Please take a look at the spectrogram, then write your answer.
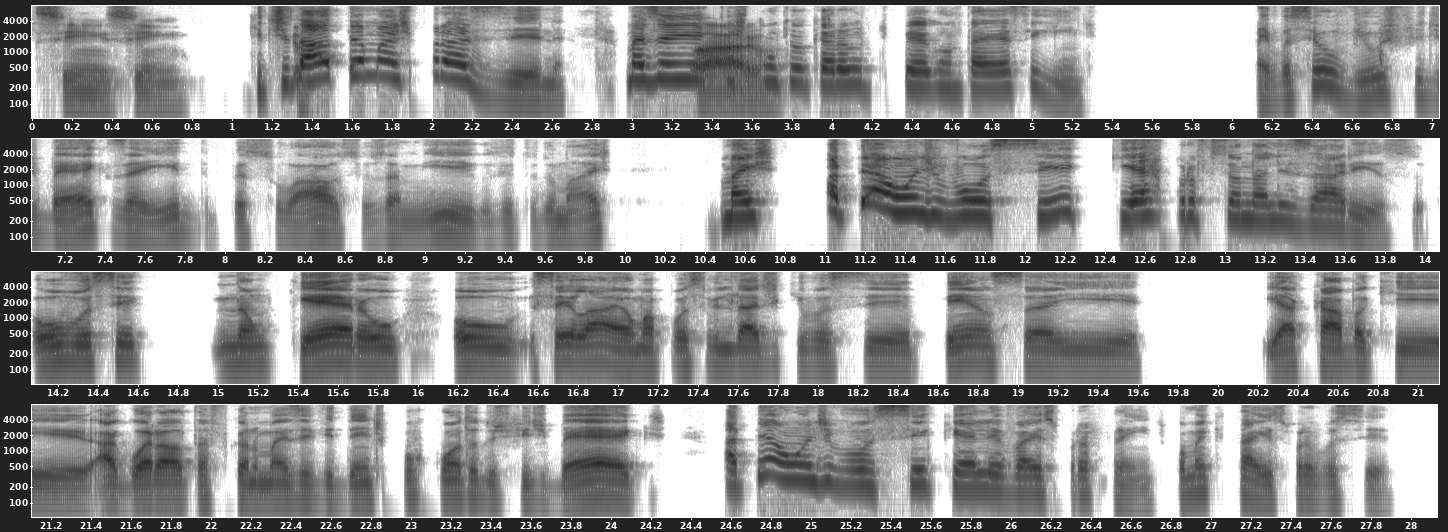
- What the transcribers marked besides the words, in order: tapping
- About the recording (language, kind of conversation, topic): Portuguese, advice, Como posso usar limites de tempo para ser mais criativo?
